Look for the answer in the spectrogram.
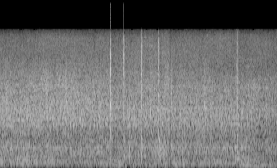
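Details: Steady engine rumble and broad hiss from a safari drive at sunrise, broken by a few sharp clicks, with no animal calls.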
